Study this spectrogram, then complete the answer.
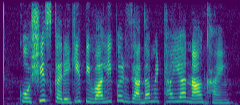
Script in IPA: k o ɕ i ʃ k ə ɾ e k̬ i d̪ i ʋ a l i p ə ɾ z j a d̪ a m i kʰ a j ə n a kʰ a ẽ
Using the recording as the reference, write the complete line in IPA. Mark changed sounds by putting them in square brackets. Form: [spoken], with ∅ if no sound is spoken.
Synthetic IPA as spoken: k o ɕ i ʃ k ə ɾ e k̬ i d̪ i ʋ a l i p ə ɾ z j a d̪ a m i [ʈʰ] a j [a] n a kʰ a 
